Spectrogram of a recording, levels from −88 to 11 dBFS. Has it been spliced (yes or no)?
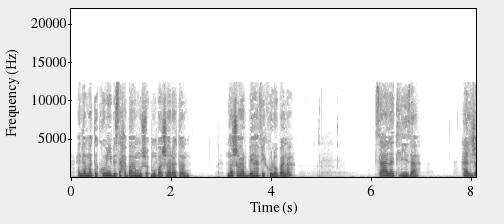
no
